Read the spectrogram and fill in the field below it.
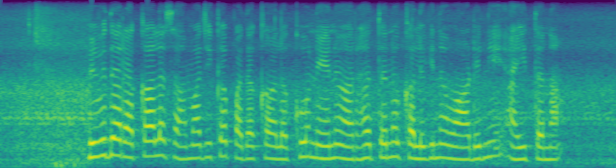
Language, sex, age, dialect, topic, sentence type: Telugu, female, 25-30, Telangana, banking, question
